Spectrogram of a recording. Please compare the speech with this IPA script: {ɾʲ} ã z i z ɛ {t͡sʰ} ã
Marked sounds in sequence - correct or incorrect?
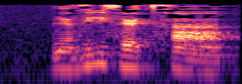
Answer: correct, correct

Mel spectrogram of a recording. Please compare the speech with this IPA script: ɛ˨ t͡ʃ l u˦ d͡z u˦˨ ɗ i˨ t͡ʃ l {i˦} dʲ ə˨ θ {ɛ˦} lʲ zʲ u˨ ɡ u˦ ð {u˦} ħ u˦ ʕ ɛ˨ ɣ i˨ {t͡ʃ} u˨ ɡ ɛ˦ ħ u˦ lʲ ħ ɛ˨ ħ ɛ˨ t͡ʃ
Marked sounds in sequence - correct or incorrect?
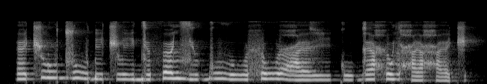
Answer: incorrect: i˨, incorrect: œ˦, incorrect: u˨, incorrect: k

